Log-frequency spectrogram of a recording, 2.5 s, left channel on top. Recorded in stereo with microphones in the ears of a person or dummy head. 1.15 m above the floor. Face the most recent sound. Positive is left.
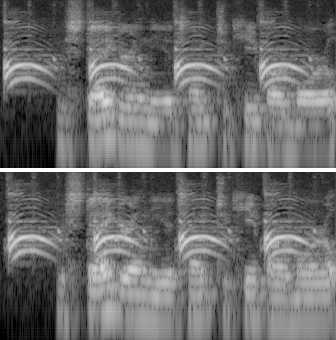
turn(degrees=-20)  # may be behind; listen again after turning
